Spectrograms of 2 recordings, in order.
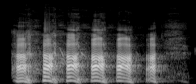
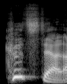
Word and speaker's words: Kutztown: Kutztown. – See how you're Pennsylvania. Kutztown.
